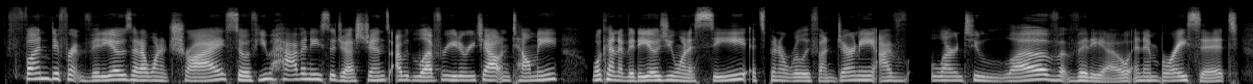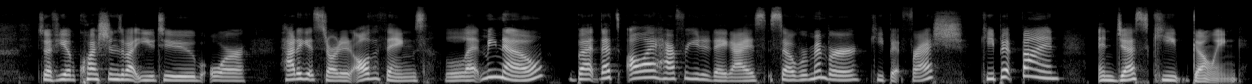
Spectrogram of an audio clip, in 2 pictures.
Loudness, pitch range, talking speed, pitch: -19 LUFS, 180-230 Hz, 205 wpm, 195 Hz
